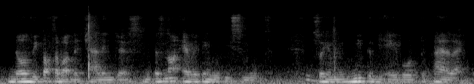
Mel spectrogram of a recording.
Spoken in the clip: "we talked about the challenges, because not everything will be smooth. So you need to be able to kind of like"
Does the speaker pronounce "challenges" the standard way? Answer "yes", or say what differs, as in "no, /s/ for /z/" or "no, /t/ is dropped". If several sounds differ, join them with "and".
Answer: no, /s/ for /z/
